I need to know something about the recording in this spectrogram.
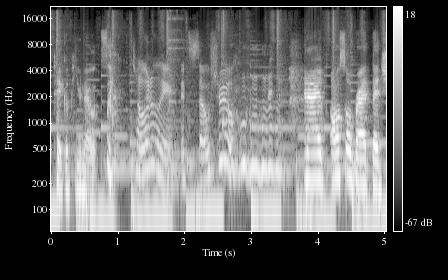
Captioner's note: giggling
